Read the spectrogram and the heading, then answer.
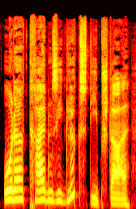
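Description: A man's voice: fairly high pitch, big pitch swings, a little slow, no echo. Dry-sounding, ironic intellectual man. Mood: musing, dry. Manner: polite, ironic, discursive. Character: ironic, polite, intellectual male cousin, teasingly philosophical. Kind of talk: literary radio play dialogue.

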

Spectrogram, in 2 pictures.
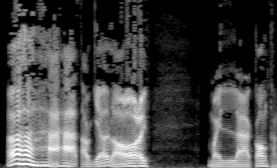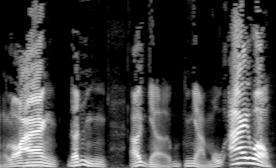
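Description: A man's voice: lowish voice, big pitch swings, takes it slowly, pushed and bright, no room sound, clean studio sound, exaggerated voice. A man voicing a belligerent, drunken village father in a story, blustering and coarse-mouthed. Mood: slowly recalling.

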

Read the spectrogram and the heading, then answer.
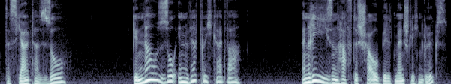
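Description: Low-voiced, wry narrator. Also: male voice, a little mellow, no room sound. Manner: measured, wry and ironic. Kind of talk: scripted literary narration; 1950s radio play.

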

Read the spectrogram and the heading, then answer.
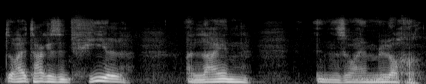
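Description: An actor playing a lonely, muddled, touchy man in a radio play, rambling in a halting, repetitive, nervous way. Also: medium pitch, steady tone, mellow. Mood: rambling, distracted. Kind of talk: German radio play acting.

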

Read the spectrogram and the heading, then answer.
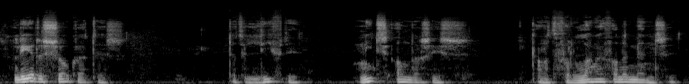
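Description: Low-voiced, tormented, brooding prince. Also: male voice, slightly rough, full character voice. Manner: brooding, theatrical, drifting into whispers. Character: tormented guilt-ridden prince-composer, bitter, menacing, fearing God. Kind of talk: radio play acting.

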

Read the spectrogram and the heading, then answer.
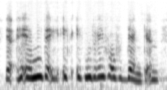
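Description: An actress playing an obliging, hesitant music school teacher in a naturalistic radio drama. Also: female voice, high-pitched, fast, lo-fi sound, close to an everyday voice. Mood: hesitant, careful. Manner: hesitant, conversational.

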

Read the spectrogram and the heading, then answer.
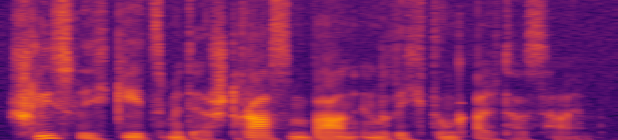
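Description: A man's voice: low-pitched, animated, moderate pace, gravelly, slightly rough, full character voice. A man narrating a children's radio play as a composed storyteller, reading from a script.

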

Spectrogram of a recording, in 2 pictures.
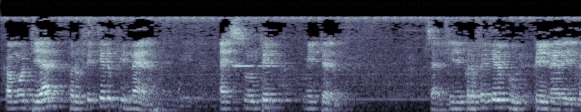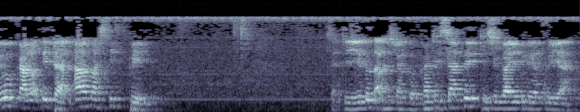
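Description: A man, his voice pitched a little high, lectures on philosophy in a casual, joking way and drifts into asides. He is recorded in a large mosque hall that fills with long echo, and the sound is dull and lo-fi. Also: takes it slowly, long pauses, slight background noise. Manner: joking, mixes Javanese asides.

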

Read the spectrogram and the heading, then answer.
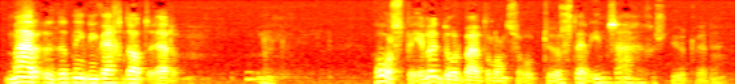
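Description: An older man with a Netherlands Dutch accent, reminiscing in an interview in a deliberate, halting way, searching for words. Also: mid-range voice, vocal fry, darkish tone. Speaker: interviewee recalling early radio drama. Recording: dull, slightly noisy interview recording.

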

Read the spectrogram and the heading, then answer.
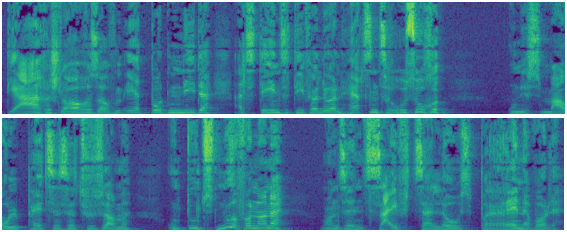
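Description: Brazen sponger and tippler for dialect comedy; Darmstadt accent, florid, theatrical, silver-tongued. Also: male voice, sits high, animated, moderate pace, a bit bright, husky, full character voice. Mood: coaching, sly. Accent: South Hessian, Darmstadt dialect. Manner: florid mock-pompous speech, theatrical sighs. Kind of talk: dialect stage comedy acting.

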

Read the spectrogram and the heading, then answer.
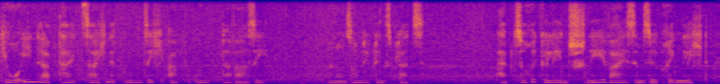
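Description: An actress narrating a radio drama in German as a solemn young woman, with measured, suspenseful storytelling. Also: mid-range voice, little pitch movement, gravelly, noisy background, close to an everyday voice. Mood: suspenseful, hushed. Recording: music and rain behind narration.

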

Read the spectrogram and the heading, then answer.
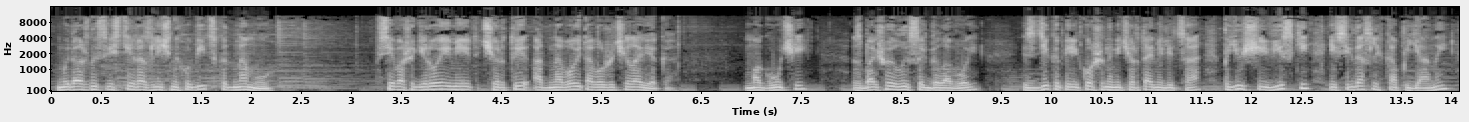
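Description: An actor playing an obsequious, methodical amateur sleuth who speaks formally and deliberately, with flowery deference, in an audio play. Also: male voice, mid-range voice, a bit bright, faint music behind, lightly acted. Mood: confident, accusing. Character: obsequious, methodical amateur male sleuth, adoring a famous writer.

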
